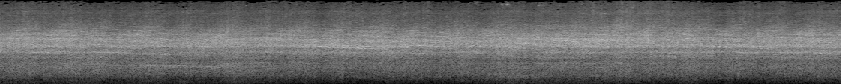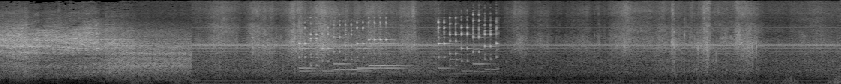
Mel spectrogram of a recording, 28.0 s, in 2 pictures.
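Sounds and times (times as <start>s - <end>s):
music: 19.0s - 22.4s.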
